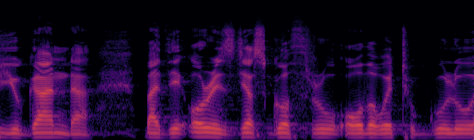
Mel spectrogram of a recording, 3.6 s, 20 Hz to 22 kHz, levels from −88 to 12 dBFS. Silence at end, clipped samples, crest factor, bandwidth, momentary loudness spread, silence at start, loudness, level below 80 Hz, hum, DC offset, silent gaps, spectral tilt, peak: 0 s; under 0.1%; 22 dB; 14.5 kHz; 9 LU; 0 s; -38 LUFS; -86 dBFS; none; under 0.1%; none; -4 dB/octave; -16 dBFS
